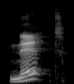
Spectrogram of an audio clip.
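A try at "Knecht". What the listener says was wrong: No. You say the K and then neck.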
